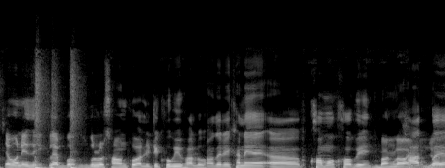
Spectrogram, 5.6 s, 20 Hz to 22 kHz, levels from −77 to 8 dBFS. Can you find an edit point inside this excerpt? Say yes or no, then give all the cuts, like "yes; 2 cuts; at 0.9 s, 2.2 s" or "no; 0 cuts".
yes; 2 cuts; at 2.6 s, 3.8 s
